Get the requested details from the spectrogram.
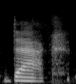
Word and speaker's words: Dacre: Now, there was an article in the London Observer, The Tragic History of Double Dack. The R-E is silent. D-A-C-R-E.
